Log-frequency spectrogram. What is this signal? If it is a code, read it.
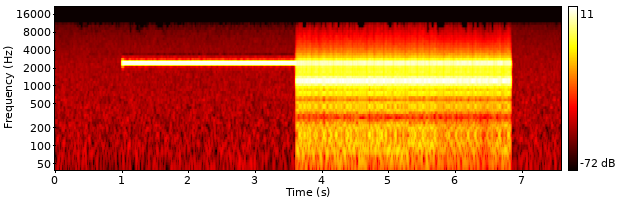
Cassette data (Kansas City type), 300 baud, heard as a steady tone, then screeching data.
